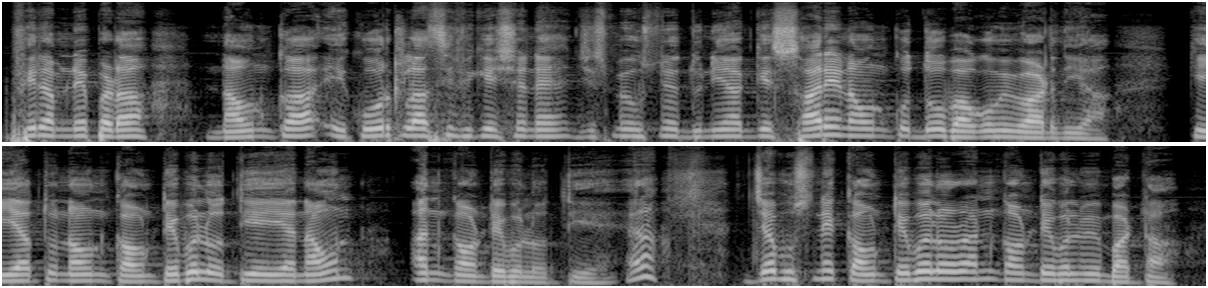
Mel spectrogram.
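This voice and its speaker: This competitive-exam English teacher speaks briskly, his voice pitched a little high and slightly bright, during a classroom grammar lecture. Working through every rule step by step, he asks the class questions and supplies the answers himself, blending Hindi with English terminology.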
